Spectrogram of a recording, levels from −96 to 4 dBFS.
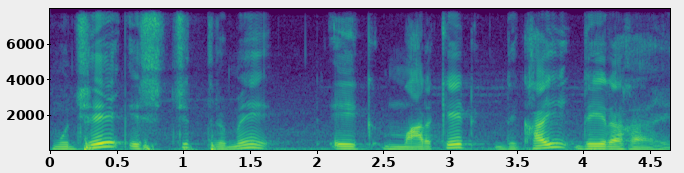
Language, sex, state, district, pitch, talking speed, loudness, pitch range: Hindi, male, Madhya Pradesh, Dhar, 110 Hz, 130 wpm, -18 LUFS, 105-130 Hz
